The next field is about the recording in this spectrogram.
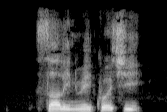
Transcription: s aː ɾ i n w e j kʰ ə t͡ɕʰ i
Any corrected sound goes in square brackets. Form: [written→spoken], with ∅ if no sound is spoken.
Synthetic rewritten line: s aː [ɾ→l] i n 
